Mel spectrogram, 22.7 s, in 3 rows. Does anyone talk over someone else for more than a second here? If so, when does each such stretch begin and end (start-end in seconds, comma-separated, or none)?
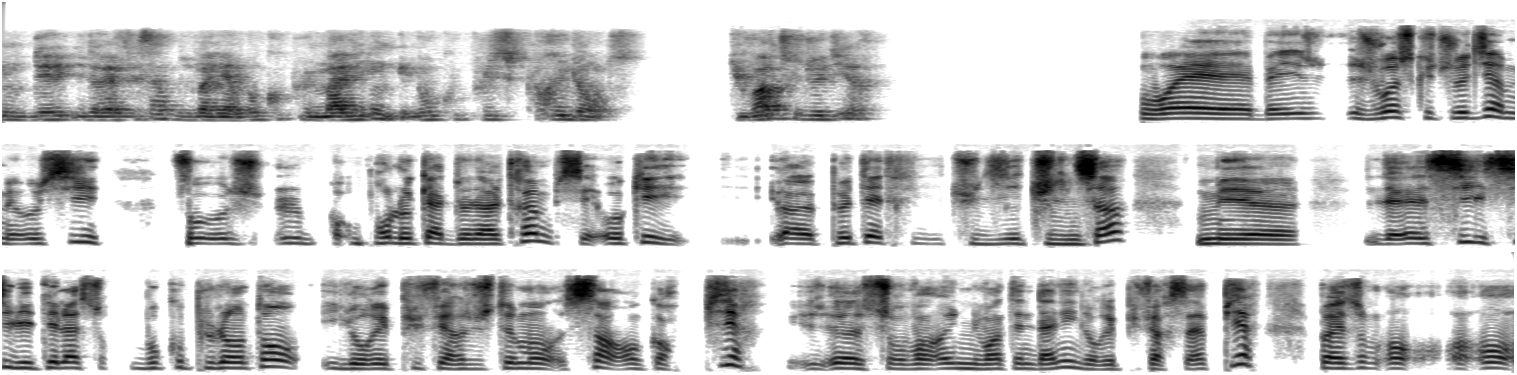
none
